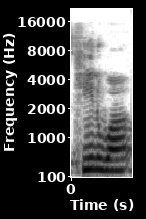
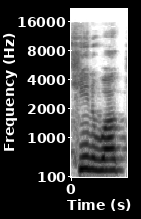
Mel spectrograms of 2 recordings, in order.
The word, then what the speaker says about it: quinoa: Next word is quinoa. It is a very healthy salad, protein-rich salad, which is very famous amongst people who are health conscious. So it is pronounced as quinoa, Quinoa, is quinoa, quinoa.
